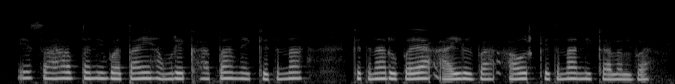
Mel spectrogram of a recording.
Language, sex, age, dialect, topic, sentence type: Bhojpuri, female, 25-30, Western, banking, question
